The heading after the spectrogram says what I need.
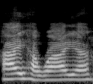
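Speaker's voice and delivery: put-on Boston accent. Greeting viewers while joking about being a proper Bostonian: put-on Boston accent. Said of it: "can't hear my Boston accent".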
